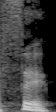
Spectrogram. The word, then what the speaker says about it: fait: J'ai fait. So remember, final T is not pronounced.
